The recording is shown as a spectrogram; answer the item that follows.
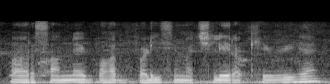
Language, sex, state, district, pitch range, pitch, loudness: Hindi, male, Uttar Pradesh, Lucknow, 100-105 Hz, 100 Hz, -14 LUFS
